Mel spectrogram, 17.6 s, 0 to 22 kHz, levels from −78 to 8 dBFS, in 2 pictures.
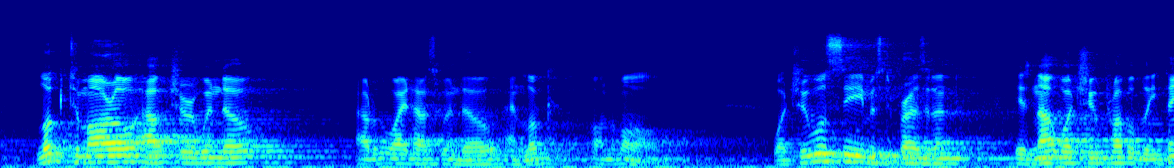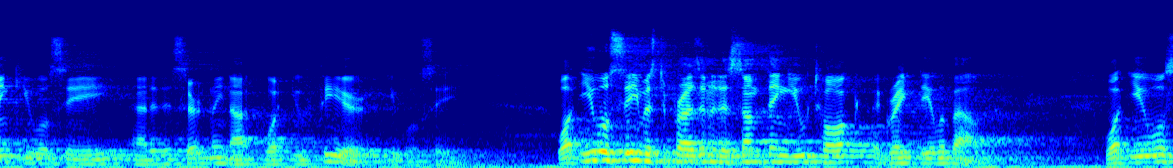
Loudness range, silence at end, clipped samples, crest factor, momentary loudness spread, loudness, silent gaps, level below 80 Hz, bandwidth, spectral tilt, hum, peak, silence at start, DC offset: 8 LU; 0 s; under 0.1%; 20 dB; 19 LU; -32 LUFS; none; -50 dBFS; 11.5 kHz; -6 dB/octave; none; -14 dBFS; 0 s; under 0.1%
